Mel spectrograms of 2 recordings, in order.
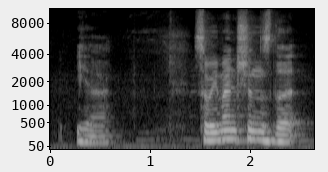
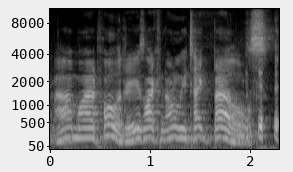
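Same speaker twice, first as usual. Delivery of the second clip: higher-pitched, apologetic shopkeeper voice; 6 semitones higher than usual. Acted. Tom Nook refuses Dracula's gold, apologetic shopkeeper voice. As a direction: politely turn down a customer in a raised voice.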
